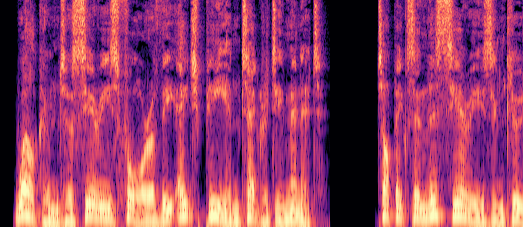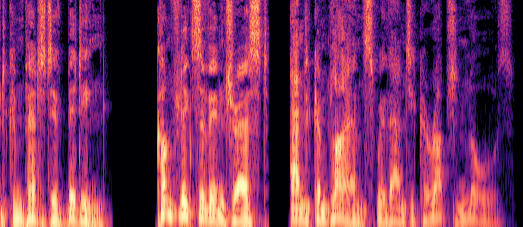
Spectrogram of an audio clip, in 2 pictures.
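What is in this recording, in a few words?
English British, male, e learning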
